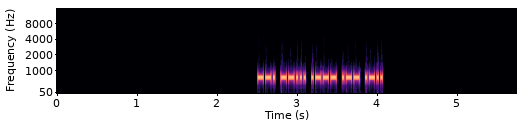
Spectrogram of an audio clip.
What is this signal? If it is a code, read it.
Morse code, heard as a keyed tone, about 52 wpm, 700 Hz. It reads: G7JWL
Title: DXCC-100 Call Signs - 5 Characters - Repeated 3x - 50wpm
